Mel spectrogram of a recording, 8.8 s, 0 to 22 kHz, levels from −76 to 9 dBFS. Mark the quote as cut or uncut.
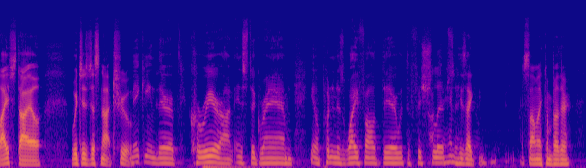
cut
